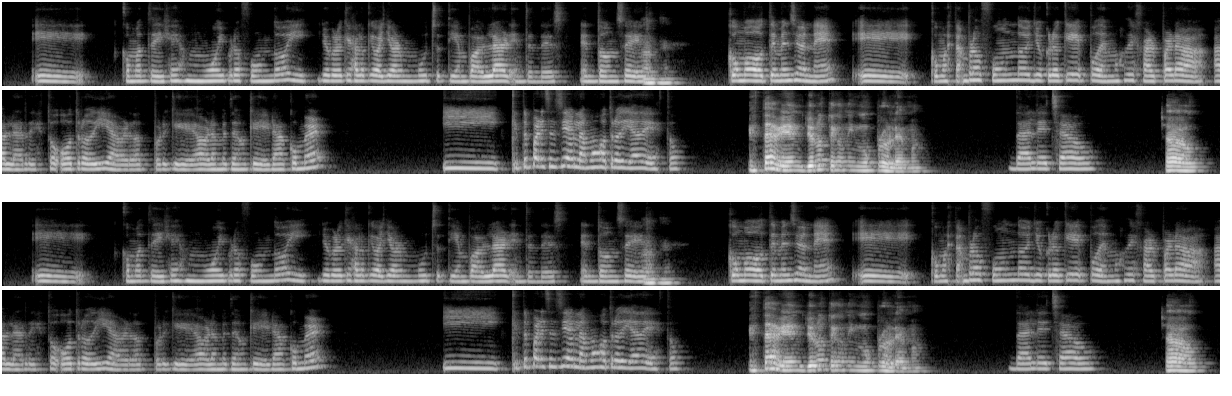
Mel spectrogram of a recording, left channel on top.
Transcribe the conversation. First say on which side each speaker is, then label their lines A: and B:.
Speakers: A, on the left (about 20°); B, on the left (about 60°).
A: eh, como te dije, es muy profundo y yo creo que es algo que va a llevar mucho tiempo hablar, ¿entendés? Entonces,
B: Ajá.
A: como te mencioné, eh, como es tan profundo, yo creo que podemos dejar para hablar de esto otro día, ¿verdad? Porque ahora me tengo que ir a comer. ¿Y qué te parece si hablamos otro día de esto?
B: Está bien, yo no tengo ningún problema.
A: Dale, chao.
B: Chao.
